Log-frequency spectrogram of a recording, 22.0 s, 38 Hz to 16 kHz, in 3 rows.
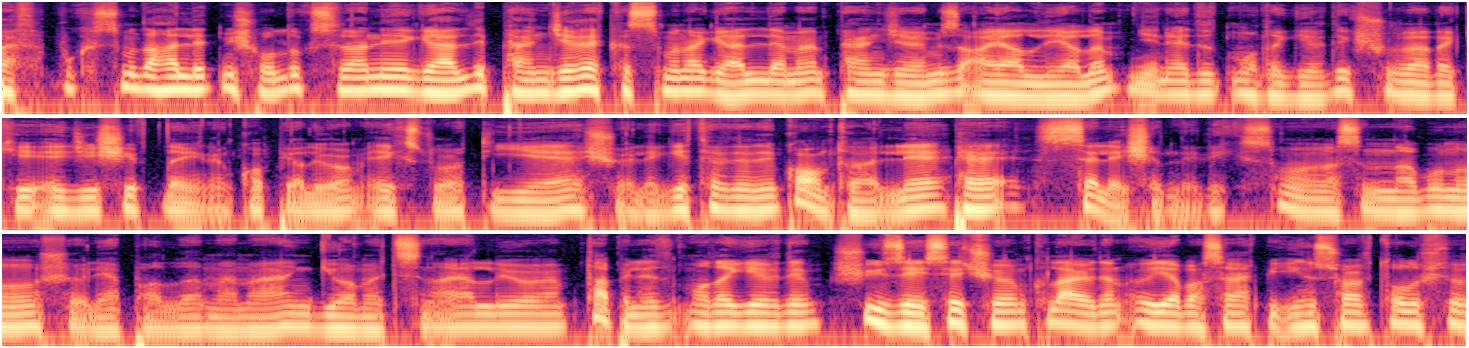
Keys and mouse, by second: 4.9 middle click, 5.0-6.3 drag, 5.5 Tab, 5.8 2, 6.5 middle click, 7.2 shift+click, 7.5 shift+d, 8.1 middle click, 8.3 e, 11.2 ctrl+l, 12.0 p, 13.1 Tab, 13.4 click, 13.5-17.9 middle drag, 13.8 drag, 14.8 w, 17.4 Tab, 18.0-19.0 middle drag, 18.6 3, 20.0 i.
